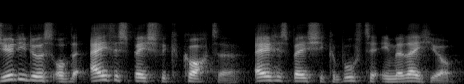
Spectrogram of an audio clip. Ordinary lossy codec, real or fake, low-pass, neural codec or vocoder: none; fake; 7.2 kHz; codec, 16 kHz, 0.2 kbps, FocalCodec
